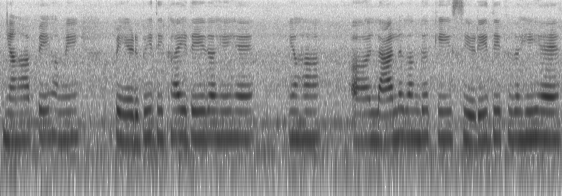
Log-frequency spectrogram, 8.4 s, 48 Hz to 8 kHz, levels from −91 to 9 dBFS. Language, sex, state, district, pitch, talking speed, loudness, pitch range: Hindi, female, Maharashtra, Gondia, 220 Hz, 130 wpm, -19 LUFS, 210-225 Hz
